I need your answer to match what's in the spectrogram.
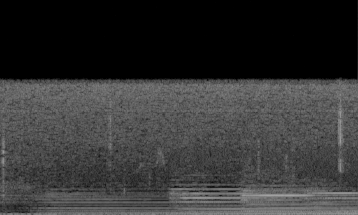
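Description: A clock chimes midnight at New Year with deep, ringing bell tones, one stroke overlapping the next as the sound swells louder and hangs in the air, with no voices.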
